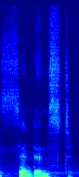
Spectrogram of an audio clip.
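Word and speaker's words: sentenced: Verb सेंटेंस की second और third form को प्रोनाउंस करते हुए इसके आखिर में आपने टी की आवाज़ निकालनी है सेंटेंस्ड।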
